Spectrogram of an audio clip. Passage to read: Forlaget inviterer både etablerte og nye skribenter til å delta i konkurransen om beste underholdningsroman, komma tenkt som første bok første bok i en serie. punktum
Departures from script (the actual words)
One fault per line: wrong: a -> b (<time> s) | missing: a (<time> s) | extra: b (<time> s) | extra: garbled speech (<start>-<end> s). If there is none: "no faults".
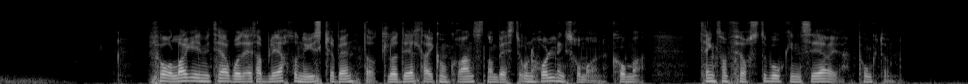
missing: første bok (7.9 s)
